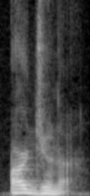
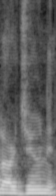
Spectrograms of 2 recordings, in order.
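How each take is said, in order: First: "Arjuna" as AR-ju-na, first syllable stressed; correct "Arjuna". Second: "Arjuna" stressed on JUN, final a nearly dropped; wrong "Arjuna". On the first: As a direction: say "Arjuna" with all three syllables. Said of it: "it's Arj". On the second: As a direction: say "Arjuna" as ar-JOON. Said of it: "It's not Arjuna". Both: Shown as a demonstration.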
